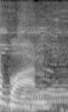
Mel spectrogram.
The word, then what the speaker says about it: one: знаете, как пишется «one» в смысле «единица»? «Оне», e ОНЕ, чтобы было по-вашему. А читается ван.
